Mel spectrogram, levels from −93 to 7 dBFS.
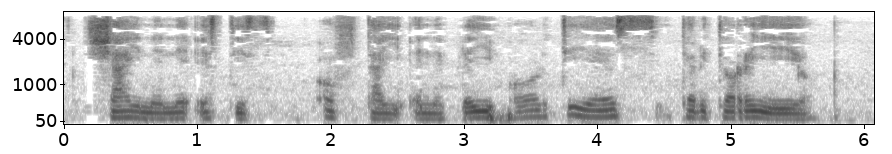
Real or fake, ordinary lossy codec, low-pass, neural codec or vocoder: real; MP3, 32 kbps; 7.2 kHz; none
